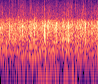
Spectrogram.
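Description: A crowd applauds steadily, a dense, even wash of many hands clapping at once with no pauses or voices rising above it.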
